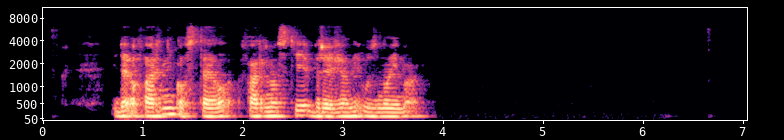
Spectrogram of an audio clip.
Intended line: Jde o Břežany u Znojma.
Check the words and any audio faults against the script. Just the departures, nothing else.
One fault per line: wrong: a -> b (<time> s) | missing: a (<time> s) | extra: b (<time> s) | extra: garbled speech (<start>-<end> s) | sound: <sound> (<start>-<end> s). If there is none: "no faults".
extra: farní kostel farnosti (0.9 s)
